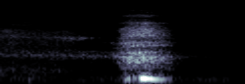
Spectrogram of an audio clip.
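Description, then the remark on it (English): A single sharp, breathy gasp from a person, fairly loud, rising out of faint background hiss and dropping quickly to silence. “He gasps.”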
